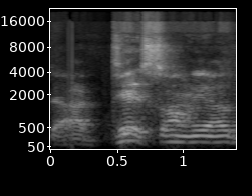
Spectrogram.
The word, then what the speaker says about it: Adesanya: Israel Adesanya. I don't want to put a diss on ya. Gotta pronounce it. Adesanya. Don't want to put a diss on ya.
